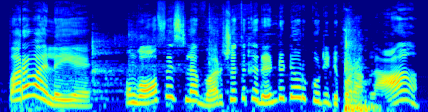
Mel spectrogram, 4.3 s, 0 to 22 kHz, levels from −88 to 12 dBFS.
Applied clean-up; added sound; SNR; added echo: classical method spectral subtraction.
